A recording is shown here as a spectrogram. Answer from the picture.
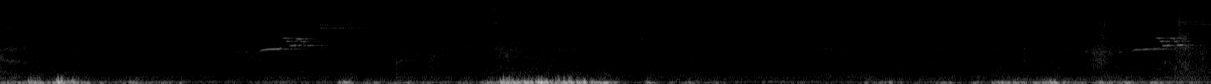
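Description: Outdoor garden ambience: a low, uneven rumble on the microphone, loudest about five seconds in. A small bird chirps briefly twice, about three seconds in and again near the end.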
